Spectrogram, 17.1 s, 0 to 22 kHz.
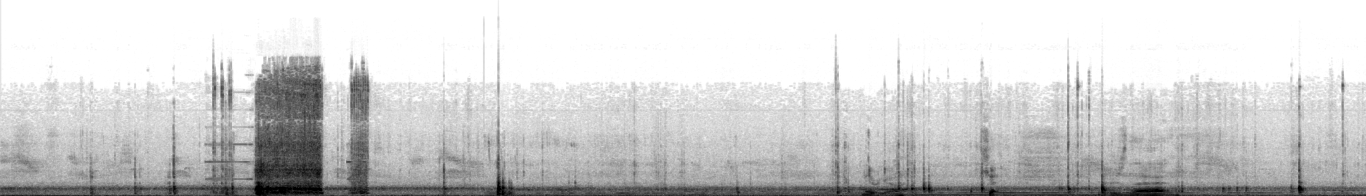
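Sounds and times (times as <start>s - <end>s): small electric motor running: 3.2s - 4.6s.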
